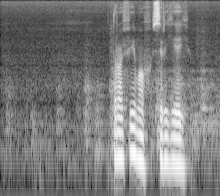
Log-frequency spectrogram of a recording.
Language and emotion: Russian, neutral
